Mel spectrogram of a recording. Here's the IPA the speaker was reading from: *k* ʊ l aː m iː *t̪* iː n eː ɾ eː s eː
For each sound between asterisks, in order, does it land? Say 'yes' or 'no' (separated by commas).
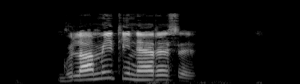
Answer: no, no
